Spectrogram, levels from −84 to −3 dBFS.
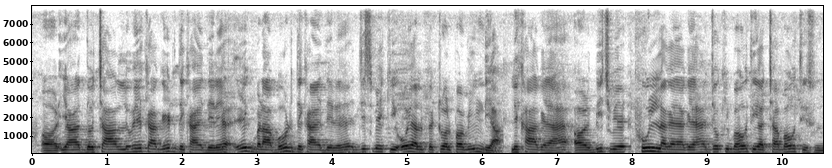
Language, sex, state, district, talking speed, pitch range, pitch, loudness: Hindi, male, Bihar, Madhepura, 235 wpm, 135-155 Hz, 145 Hz, -15 LUFS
